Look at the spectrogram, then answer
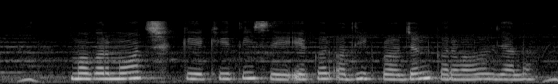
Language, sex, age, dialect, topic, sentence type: Bhojpuri, female, 18-24, Southern / Standard, agriculture, statement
